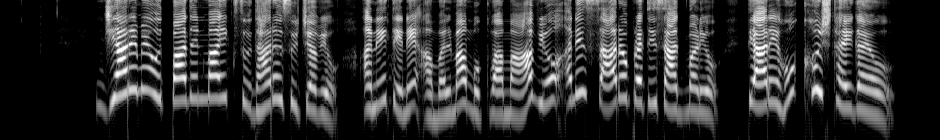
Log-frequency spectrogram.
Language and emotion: Gujarati, happy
